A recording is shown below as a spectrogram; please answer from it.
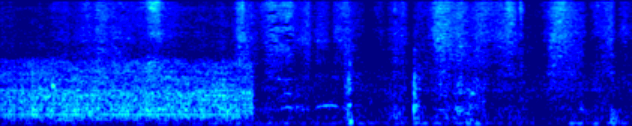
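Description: Near silence: faint room tone with a low hum that drops out to dead silence a little under two seconds in, broken by one faint click.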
